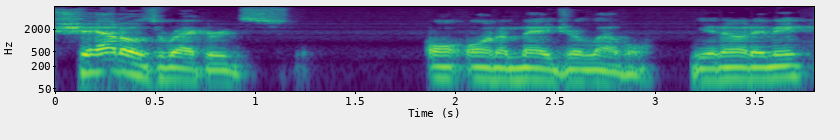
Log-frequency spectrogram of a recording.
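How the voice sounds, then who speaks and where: This man has a plain, everyday voice and an American accent. His pitch sits fairly low, with ordinary variation. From Berkeley, California. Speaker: rapper. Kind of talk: interview.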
